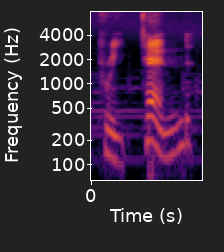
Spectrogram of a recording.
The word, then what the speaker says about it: pretend: Si escuchan bien, el verbo pretend lleva la fuerza vocal al final, en la sílaba final, perdón.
